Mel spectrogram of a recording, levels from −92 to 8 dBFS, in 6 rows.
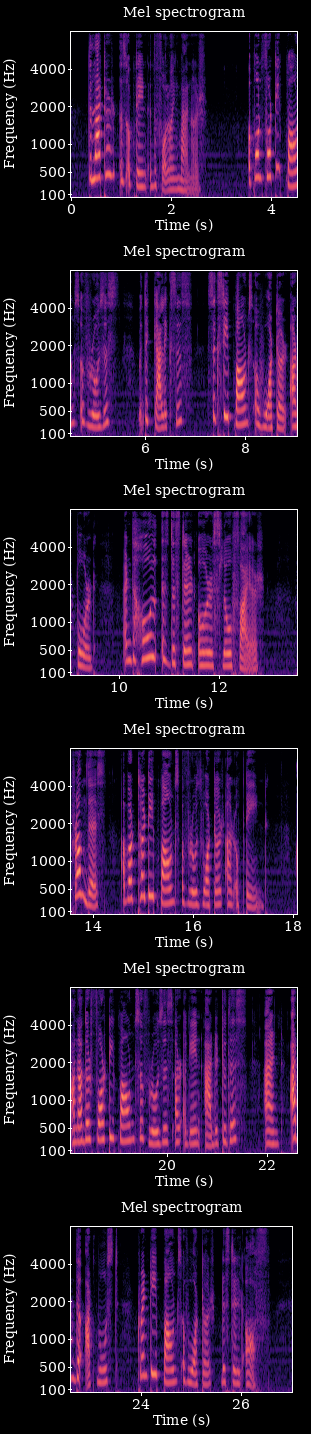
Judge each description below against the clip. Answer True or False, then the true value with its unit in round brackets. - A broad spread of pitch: True (5.9 semitones)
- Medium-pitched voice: False (250 Hz)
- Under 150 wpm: True (135 wpm)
